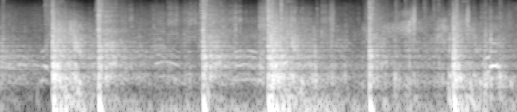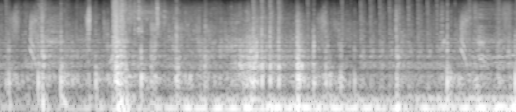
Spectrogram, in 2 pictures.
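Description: Gunfire: several single rifle shots, about a second apart, then a faster rattle of shots over a low rumble that grows toward the end.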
